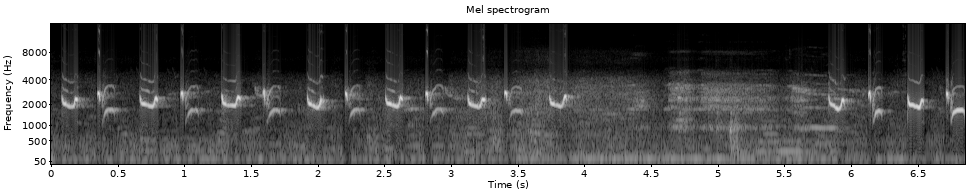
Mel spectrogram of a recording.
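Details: Bar-winged prinia song meant to lure birds into singing: a rapid, regular run of sharp curling chirps, a short noisy break, then a few more chirps.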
